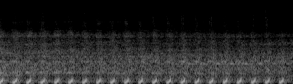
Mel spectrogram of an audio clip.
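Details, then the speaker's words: Cub Cadet 2130 garden tractor after fuel pump, carburetor rebuild, choke and brake-switch wiring repairs, cold at about 35°F, half throttle, neutral: steady even putting, deep note, transmission gear/clutch whine, no knocks; normal idle. "sounds great got in neutral right now so forward pedal is completely engaged what you're hearing that wine is the gear system or the clutch system on the transmission"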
